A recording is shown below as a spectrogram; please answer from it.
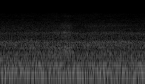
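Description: Steady low rumble with a faint hiss, heard as room background noise through a phone microphone. There is no speech and no distinct event.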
